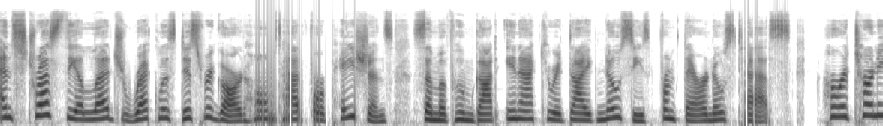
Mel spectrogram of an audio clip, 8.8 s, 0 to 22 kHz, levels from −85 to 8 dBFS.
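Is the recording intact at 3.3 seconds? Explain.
No. At 3.3 s the audio sits inside a processor overload crackle running from 2.52 to 3.55 s. The processor repeatedly misses its deadlines for short buffers of around 10 ms, leaving dozens of brief silent gaps whose hard edges combine into a gritty, tearing crackle.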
